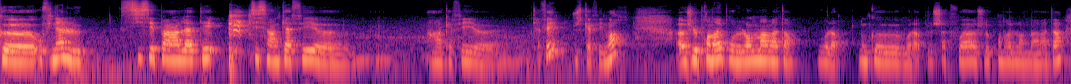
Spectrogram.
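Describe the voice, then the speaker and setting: Her mid-range voice a bit bright, a young French woman casually chatters through a home unboxing vlog, coughing slightly now and then. Fillers and repeats fill her rambling talk, and the room gives off echo and a faint hum.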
